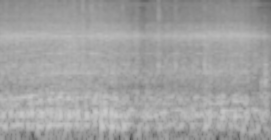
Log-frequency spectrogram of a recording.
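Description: A sewing machine stitches fabric while a small crown piece is sewn for a cross-and-crown quilt block, giving a steady continuous mechanical hum that holds for the whole stretch with no talking over it.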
